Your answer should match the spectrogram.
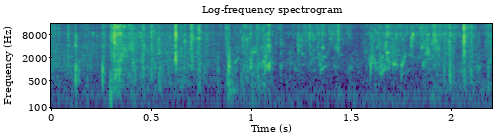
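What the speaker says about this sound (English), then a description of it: "I need to wet this a bit more" Water poured onto fishing ground bait beside the Danube, uneven close splashes and trickles coming in short bursts with irregular pauses.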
